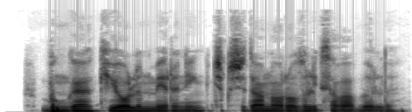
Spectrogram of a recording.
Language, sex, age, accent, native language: Uzbek, male, 25-34, Buxoro, Uzbek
